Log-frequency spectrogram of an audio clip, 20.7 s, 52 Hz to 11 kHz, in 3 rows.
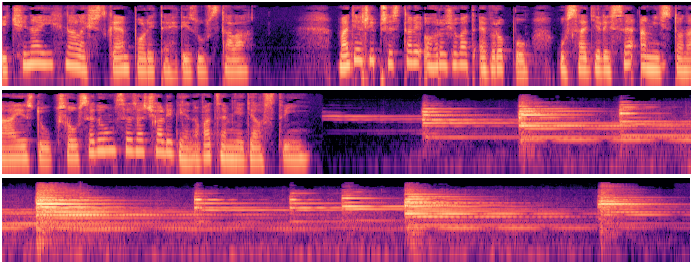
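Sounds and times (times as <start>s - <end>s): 
speech: 0.0s - 10.0s
carillon of the Loreto in Prague, Czech Republic playing a slow melody: 10.1s - 20.6s.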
